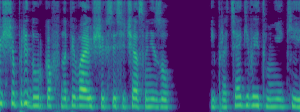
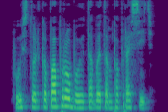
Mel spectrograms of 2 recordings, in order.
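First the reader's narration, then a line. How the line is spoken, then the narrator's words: Mutter. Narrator (Russian): бормочет Эмиль, прижимаясь своим лбом к моему и дыша в губы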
